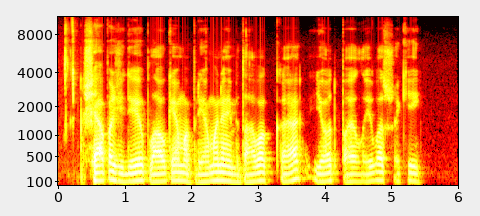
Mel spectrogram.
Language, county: Lithuanian, Šiauliai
